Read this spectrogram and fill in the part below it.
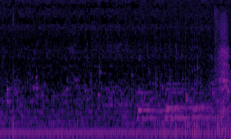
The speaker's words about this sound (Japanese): この何なんだろうやっぱりこの携帯をマイクの近くにやるとブチブチブチブチって電波の音するんですよね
